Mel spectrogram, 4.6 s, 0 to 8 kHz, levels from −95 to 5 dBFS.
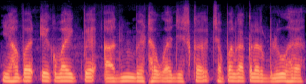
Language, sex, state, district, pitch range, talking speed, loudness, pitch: Hindi, male, Jharkhand, Palamu, 115-130 Hz, 210 wpm, -16 LUFS, 125 Hz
